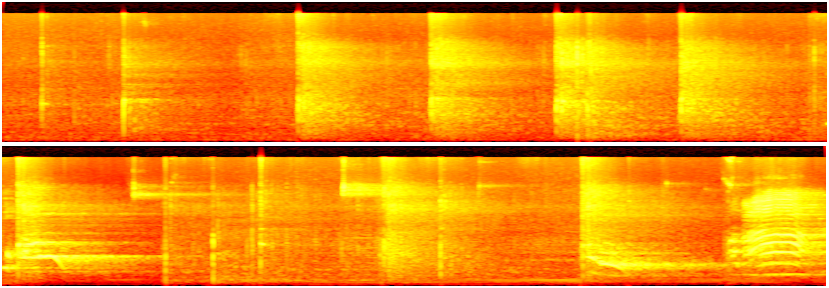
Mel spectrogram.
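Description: Badminton racket strikes on a shuttlecock in a singles rally: a sharp crack every second or so, each ringing on in the hall's echo, the loudest a jump smash about eight seconds in.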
